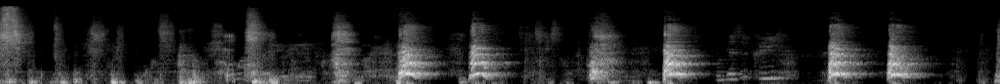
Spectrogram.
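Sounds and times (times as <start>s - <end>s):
dog barking: 4.0s - 5.2s, 5.9s - 7.1s, 8.2s - 9.4s.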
